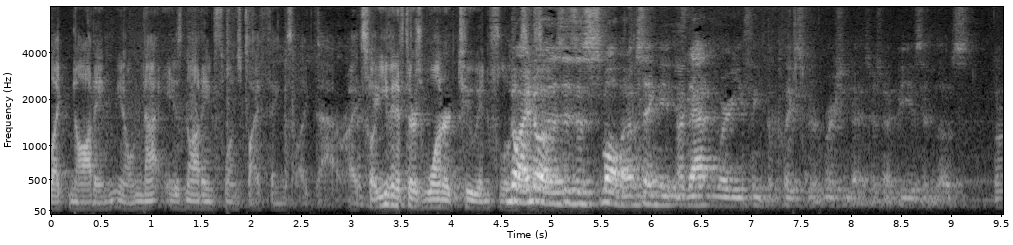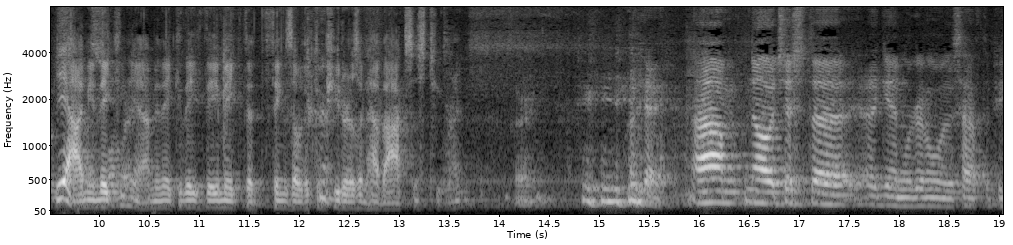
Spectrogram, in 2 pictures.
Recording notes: Recorded at LEx Toronto LC LExLunch on May 10, 2017.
